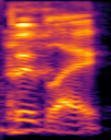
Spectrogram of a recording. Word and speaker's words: Bublé: At Michael Bublé Yeah. with the accent on the E.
